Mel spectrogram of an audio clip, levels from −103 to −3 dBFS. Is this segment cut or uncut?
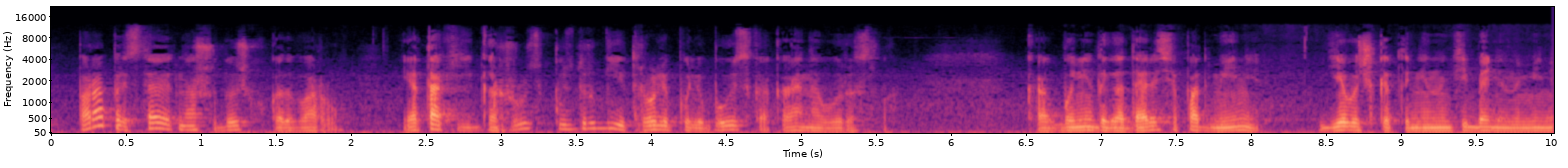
uncut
